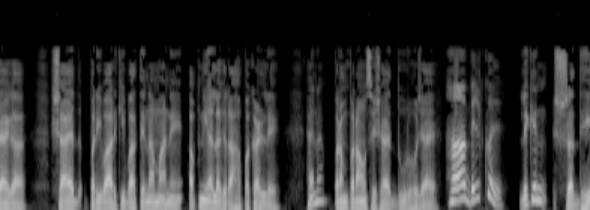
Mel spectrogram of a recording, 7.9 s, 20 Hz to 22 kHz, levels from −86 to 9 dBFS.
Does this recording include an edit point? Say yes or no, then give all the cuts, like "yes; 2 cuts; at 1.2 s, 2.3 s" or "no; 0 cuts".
no; 0 cuts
